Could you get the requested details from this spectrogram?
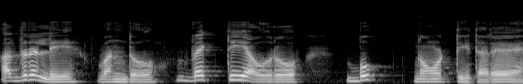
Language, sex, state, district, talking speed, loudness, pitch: Kannada, male, Karnataka, Bangalore, 55 wpm, -16 LUFS, 130 Hz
